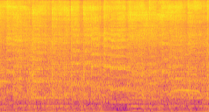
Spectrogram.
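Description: Hardstyle electronic dance music played loud over a festival sound system, driven by a heavy repeating kick-drum beat; the bass drops out briefly a little under three seconds in.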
